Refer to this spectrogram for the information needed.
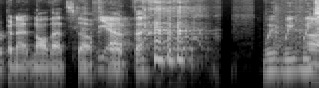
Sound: laughs delightfully

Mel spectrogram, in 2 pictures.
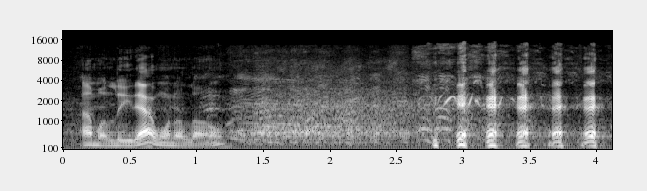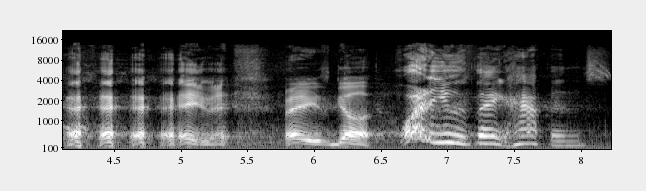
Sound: laughter

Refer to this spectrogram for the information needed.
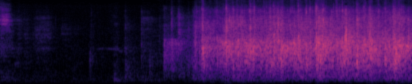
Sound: applause

